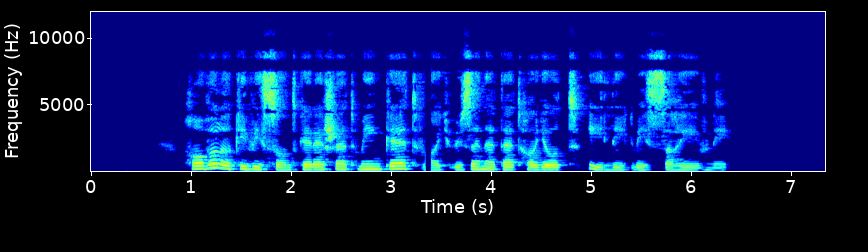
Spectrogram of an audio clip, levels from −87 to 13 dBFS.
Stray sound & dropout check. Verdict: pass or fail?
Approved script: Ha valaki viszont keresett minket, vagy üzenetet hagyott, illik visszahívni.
fail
